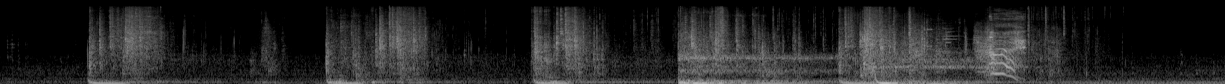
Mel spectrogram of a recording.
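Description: A corrugated metal panel rattles as it is pried off a wall.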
